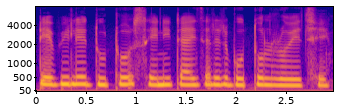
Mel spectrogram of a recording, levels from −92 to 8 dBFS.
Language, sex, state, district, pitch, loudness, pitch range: Bengali, female, West Bengal, Cooch Behar, 240 Hz, -12 LUFS, 230-250 Hz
